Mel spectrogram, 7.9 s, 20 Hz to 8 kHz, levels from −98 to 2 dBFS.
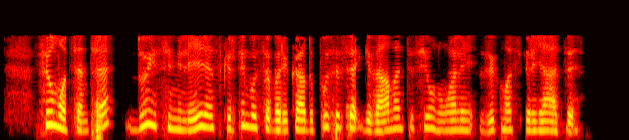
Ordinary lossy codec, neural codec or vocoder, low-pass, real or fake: AAC, 16 kbps; vocoder, 22.05 kHz, 80 mel bands, WaveNeXt; 7.2 kHz; fake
